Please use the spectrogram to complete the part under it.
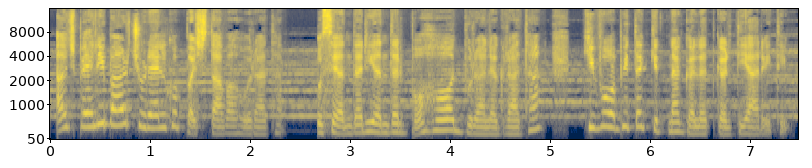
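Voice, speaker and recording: A woman narrating a horror cartoon story in a clear, even storytelling manner. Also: a little high, normal speed. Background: music.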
